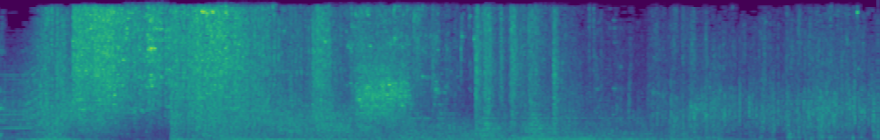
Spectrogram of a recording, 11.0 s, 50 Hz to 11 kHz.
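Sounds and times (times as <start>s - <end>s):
loud explosion with rumble: 2.2s - 11.0s.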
